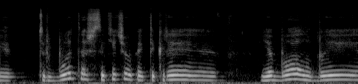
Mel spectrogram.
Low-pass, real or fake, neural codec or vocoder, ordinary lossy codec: 14.4 kHz; fake; vocoder, 44.1 kHz, 128 mel bands, Pupu-Vocoder; MP3, 96 kbps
